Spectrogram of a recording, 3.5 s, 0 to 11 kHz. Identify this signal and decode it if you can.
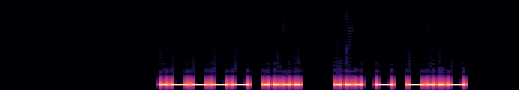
Morse code, heard as a keyed tone, about 36 wpm, 700 Hz. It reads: 1H STX
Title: Winter Field Day Exchanges Encore 35wpm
